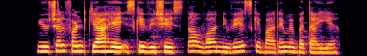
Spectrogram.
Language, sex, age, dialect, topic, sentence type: Hindi, female, 18-24, Marwari Dhudhari, banking, question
